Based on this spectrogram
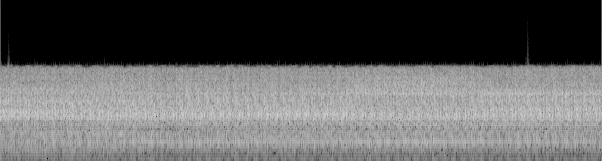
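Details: Cummins with VE injection pump, after injector line repair and coolant topped up: diesel clatters at a steady idle with even knock rhythm and no misses, smoking after start; running properly.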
